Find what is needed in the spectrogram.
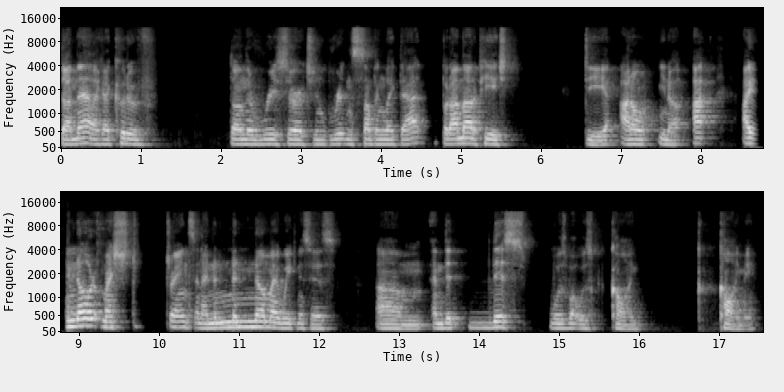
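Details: Adult man who has stuttered since childhood and was bullied for it as a child; stuttering.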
